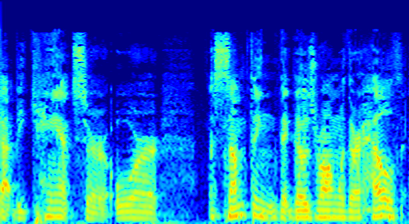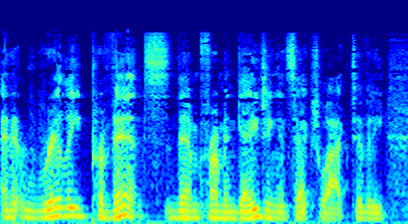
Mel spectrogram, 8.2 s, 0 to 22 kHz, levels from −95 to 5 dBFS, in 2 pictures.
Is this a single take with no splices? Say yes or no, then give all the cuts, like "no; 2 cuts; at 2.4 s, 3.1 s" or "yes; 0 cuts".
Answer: yes; 0 cuts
